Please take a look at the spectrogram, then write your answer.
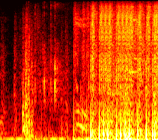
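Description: Rapid bursts of video game gunfire, loud and dense, kicking in after a quieter opening and continuing as a sustained volley.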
